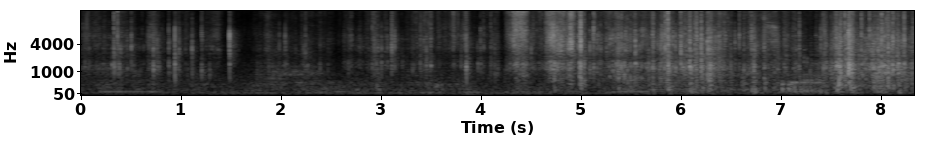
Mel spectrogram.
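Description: Brown kraft packing paper crinkling as hands unwrap an item from it: scattered light crackles at first, growing into denser, louder crumpling from about four seconds in.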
